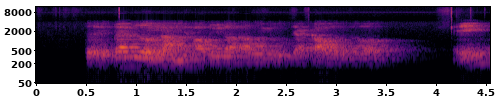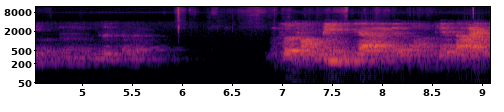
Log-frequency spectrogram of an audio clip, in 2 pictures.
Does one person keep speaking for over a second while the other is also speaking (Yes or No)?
No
